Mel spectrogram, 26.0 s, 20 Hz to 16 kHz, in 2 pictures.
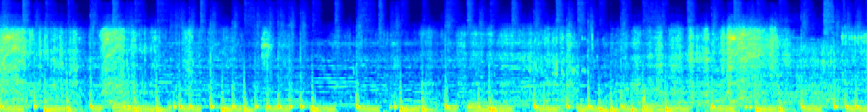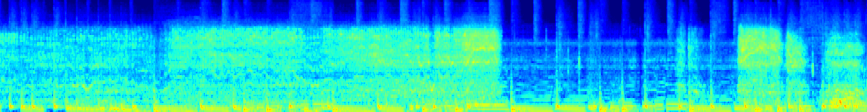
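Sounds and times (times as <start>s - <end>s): rock music: 0.0s - 26.0s.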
